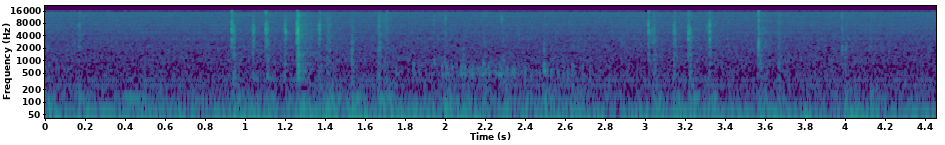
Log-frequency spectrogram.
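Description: Faint clicking of a computer keyboard: a few quick keystrokes about a second in and again after three seconds, over quiet room tone.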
